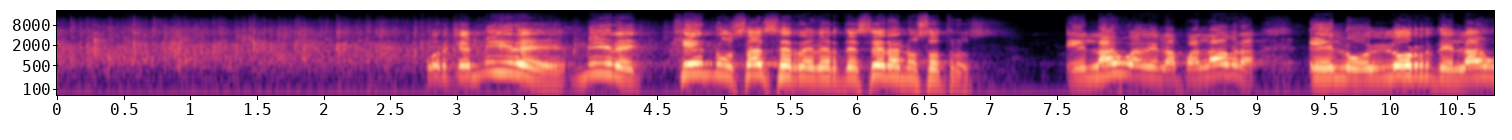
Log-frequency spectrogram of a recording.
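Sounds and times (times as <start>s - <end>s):
crowd audience clapping hands: 0.0s - 5.0s
speech: 2.8s - 7.0s, 7.6s - 10.7s.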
